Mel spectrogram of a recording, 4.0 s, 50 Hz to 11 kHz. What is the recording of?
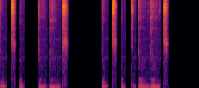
Beatbox 01 Loop 017a DaBoom@120bpm
Beatboxing recorded with a cheap webmic in Ableton Live and edited with Audacity.
The webmic was so noisy and was picking up he sounds from the laptop fan that I decided to use a noise gate.
This is a cheesy beat at 120bpm with a big boom kick.
This variation is intended as a fill / transition. It has a stutter on the kick.
120-bpm, bass, bassdrum, beatbox, boom, boomy, Dare-19, glitch, kick, loop, noise-gate, repeat, rhythm, stutter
